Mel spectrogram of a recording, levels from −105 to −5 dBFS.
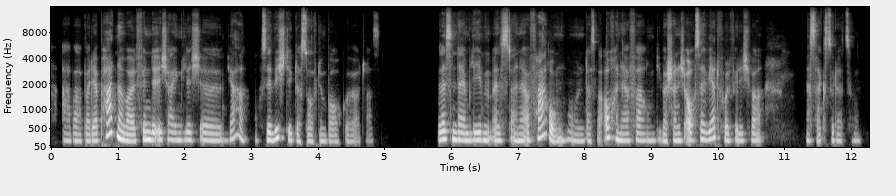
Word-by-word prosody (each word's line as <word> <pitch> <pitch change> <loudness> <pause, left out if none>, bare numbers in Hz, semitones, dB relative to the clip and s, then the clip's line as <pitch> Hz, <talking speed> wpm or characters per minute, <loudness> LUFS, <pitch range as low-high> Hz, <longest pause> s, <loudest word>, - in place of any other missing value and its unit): Aber 180 -2 -4
bei 175 -2 -3
der 180 +1 0
Partnerwahl 225 - +5
finde 200 +3 +5
ich 205 0 0
eigentlich, 195 -1 -2
äh, 185 -2 -1
ja, 215 - -3
auch 185 -1 -17
sehr 195 -1 +3
wichtig, 230 -6 +2
dass 165 -4 -3
du 170 - -2
auf 160 - -8
den 170 -1 -5
Bauch 160 -1 -8
gehört 160 0 -11
hast. 165 0 -19 0.9
Alles 215 +2 +4
in 205 - +5
deinem 190 -2 +2
Leben 195 +2 +2
ist 185 +3 0
eine 180 -4 0
Erfahrung. 240 - +1
Und 175 -3 -5
das 170 - -7
war - - -9
auch 255 -2 +2
eine 185 -3 +2
Erfahrung, 180 0 -3
die 200 - -12
wahrscheinlich 180 +2 +1
auch 190 - +2
sehr 210 -1 +1
wertvoll 230 -5 0
für - - -5
dich 180 0 -4
war. 90 0 -4 0.6
Was 180 0 -2
sagst 170 - -6
du - - -3
dazu? 180 0 -10
185 Hz, 215 wpm, -24 LUFS, 175-200 Hz, 0.9 s, Partnerwahl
